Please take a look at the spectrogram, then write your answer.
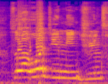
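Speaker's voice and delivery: loud, high indignant question; outraged disbelief. Retold or imitated. Birthday girl questioning the planner, outraged disbelief.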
